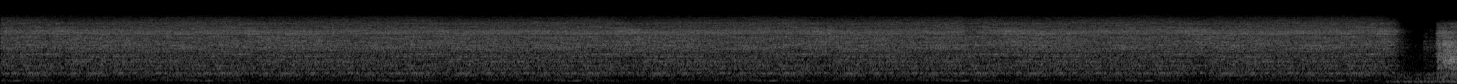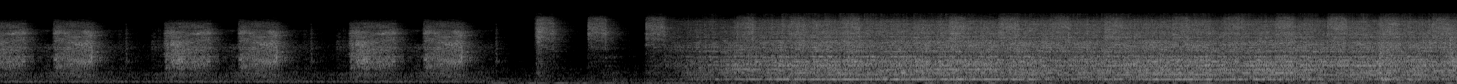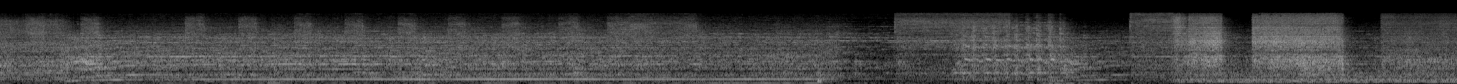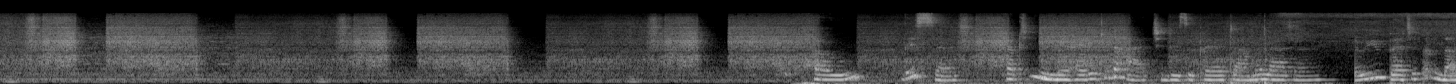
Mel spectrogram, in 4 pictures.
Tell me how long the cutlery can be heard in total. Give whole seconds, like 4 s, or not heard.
not heard.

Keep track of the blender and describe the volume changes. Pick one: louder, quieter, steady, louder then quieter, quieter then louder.
quieter.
